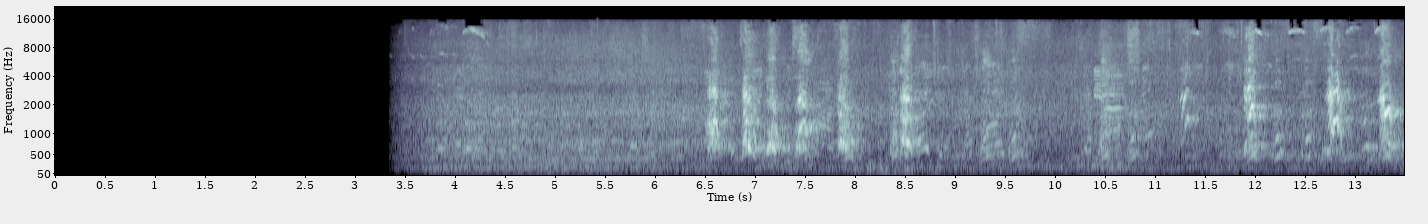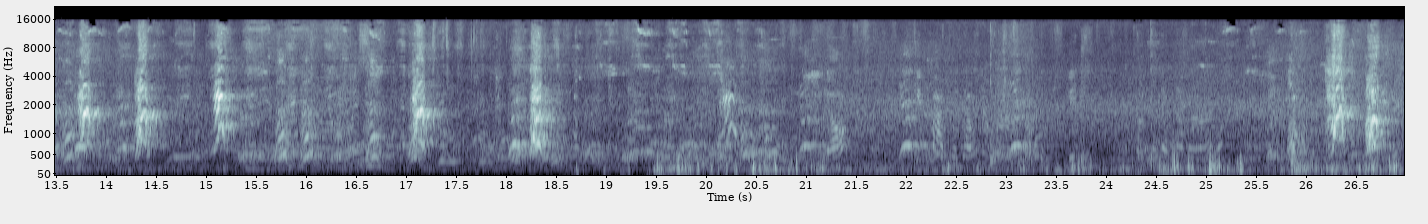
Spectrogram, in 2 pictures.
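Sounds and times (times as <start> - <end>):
dog barking: 6.5 - 9.8, 10.4 - 17.4, 18.0 - 21.2, 22.0 - 23.4, 25.6 - 26.9.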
